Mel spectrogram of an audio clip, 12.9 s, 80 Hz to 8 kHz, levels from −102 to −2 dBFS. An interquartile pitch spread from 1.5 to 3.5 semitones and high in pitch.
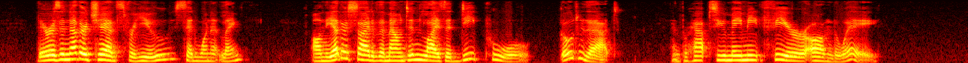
No: average, 5.0 semitones; high, 210 Hz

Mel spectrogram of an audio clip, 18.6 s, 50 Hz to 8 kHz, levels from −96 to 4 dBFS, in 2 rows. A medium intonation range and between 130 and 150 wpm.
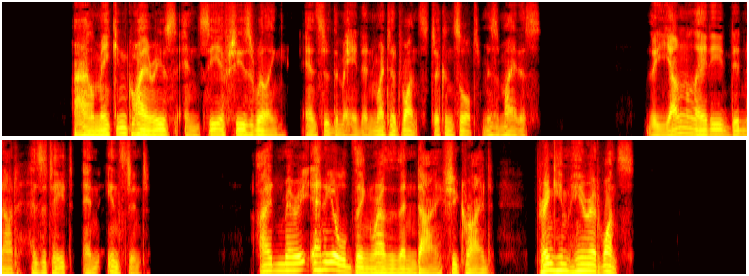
Yes: average, 4.5 semitones; slow, 135 wpm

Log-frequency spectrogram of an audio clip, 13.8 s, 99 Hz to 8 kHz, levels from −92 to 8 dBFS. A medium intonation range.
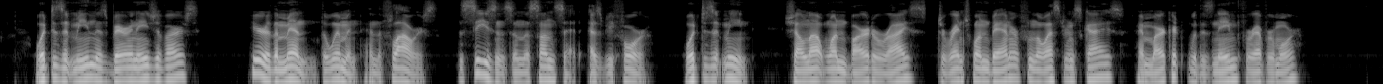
Yes: average, 4.2 semitones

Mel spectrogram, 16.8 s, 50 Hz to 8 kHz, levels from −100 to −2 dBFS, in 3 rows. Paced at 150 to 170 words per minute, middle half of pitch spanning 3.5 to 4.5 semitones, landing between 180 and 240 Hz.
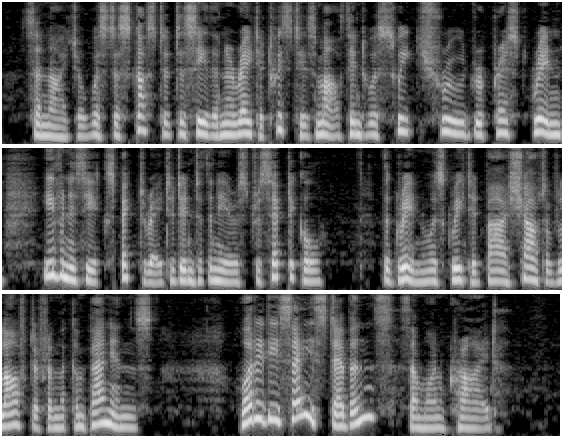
Yes: average, 155 wpm; average, 4.1 semitones; medium, 185 Hz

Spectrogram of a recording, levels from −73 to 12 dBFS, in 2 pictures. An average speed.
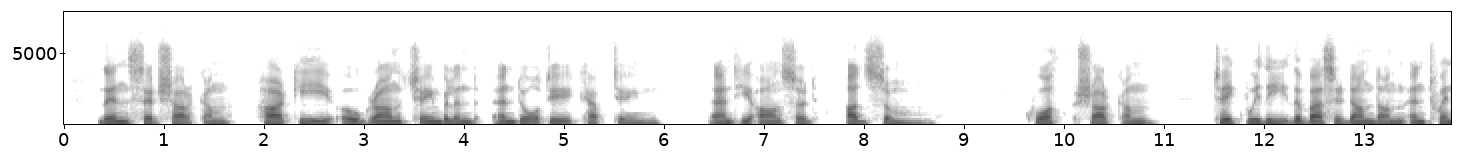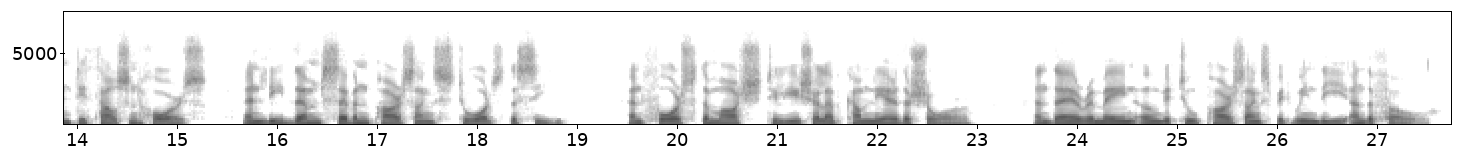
No: slow, 125 wpm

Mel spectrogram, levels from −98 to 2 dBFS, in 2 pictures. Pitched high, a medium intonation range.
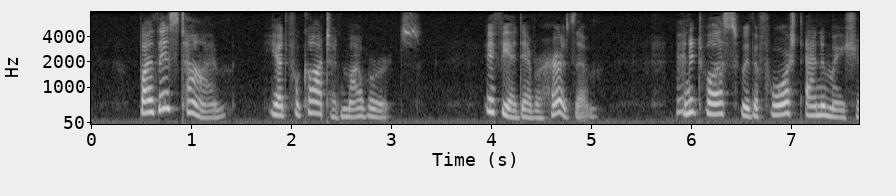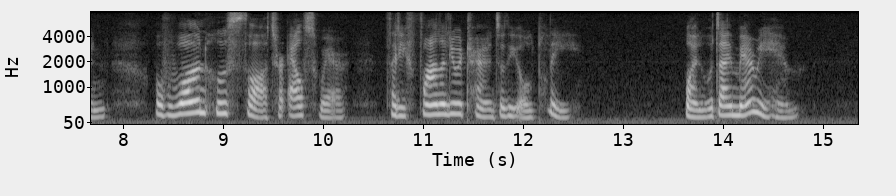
No: high, 240 Hz; wide, 6.1 semitones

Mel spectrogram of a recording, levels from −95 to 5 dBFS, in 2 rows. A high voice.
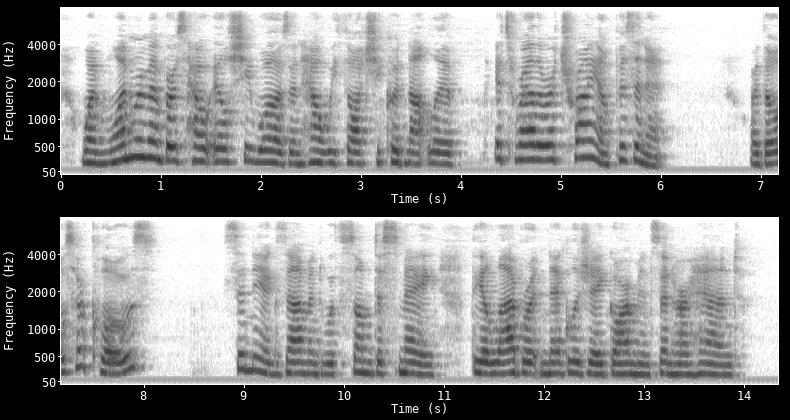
Yes: high, 205 Hz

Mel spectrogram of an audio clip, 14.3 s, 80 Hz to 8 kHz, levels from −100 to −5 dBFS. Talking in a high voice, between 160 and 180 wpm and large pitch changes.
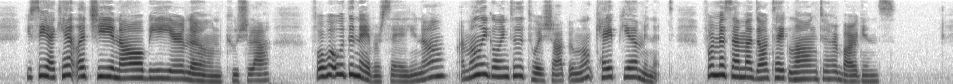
Yes: high, 230 Hz; average, 175 wpm; wide, 7.8 semitones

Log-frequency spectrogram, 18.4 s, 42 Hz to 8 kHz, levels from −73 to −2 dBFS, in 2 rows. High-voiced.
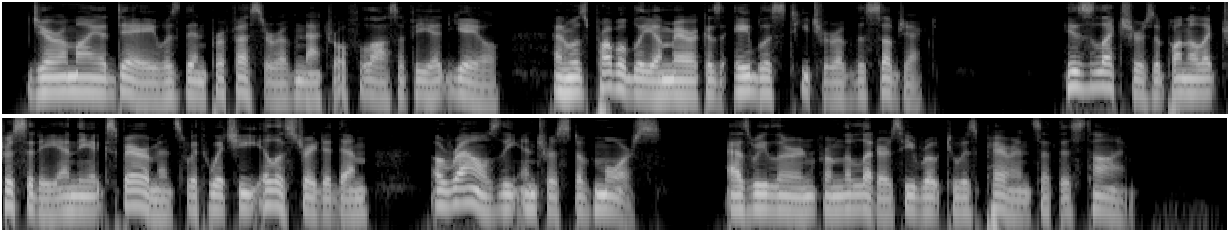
No: low, 105 Hz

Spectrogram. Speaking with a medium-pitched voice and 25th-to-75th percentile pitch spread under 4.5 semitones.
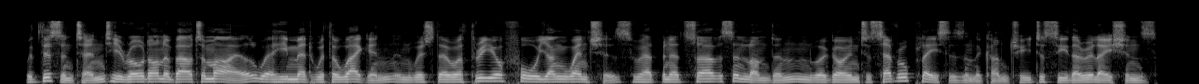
No: low, 115 Hz; average, 3.3 semitones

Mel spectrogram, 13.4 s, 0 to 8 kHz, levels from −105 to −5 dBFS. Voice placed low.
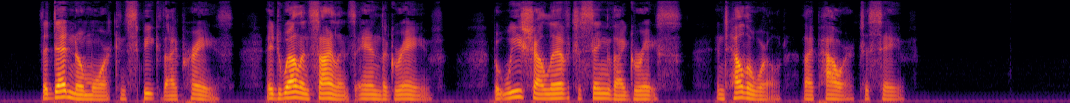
Yes: low, 125 Hz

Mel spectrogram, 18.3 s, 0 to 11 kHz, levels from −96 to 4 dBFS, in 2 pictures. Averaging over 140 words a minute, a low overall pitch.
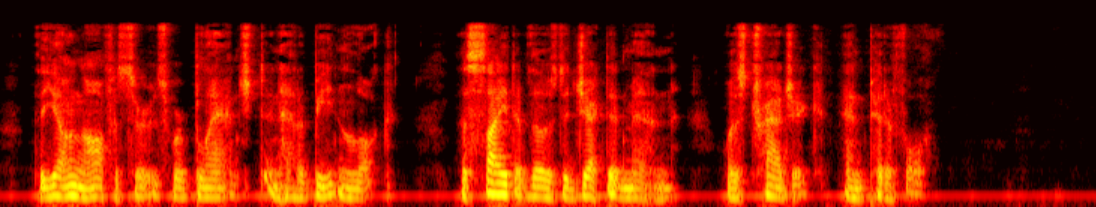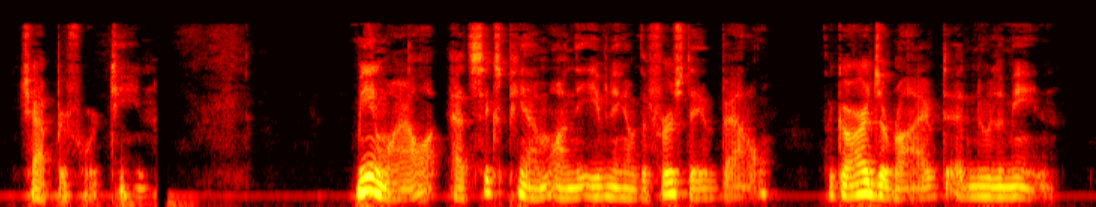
No: slow, 135 wpm; low, 115 Hz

